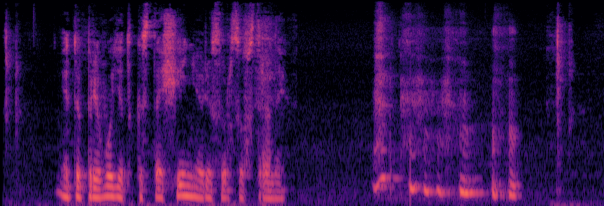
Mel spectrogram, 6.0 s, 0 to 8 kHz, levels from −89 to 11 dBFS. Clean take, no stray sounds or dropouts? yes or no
no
